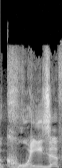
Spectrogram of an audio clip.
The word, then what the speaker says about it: quaza: So Quaza feels awful. It feels like somebody saying quesadilla. I just hate it. – Yeah, it's rough. – So thanks for that. – It's pronounced by Napoleon Dynamite rules. – Like, it's apparently supposed to be based on Quasar.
